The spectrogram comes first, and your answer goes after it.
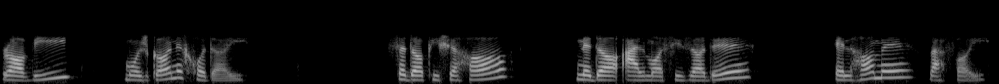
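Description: A woman's voice: mid-range voice, lively intonation, gravelly, long pauses, no room sound. A woman narrating a children's story expressively, speaking to children, on a dry, tinny recording. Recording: dry, tinny phone-like sound.

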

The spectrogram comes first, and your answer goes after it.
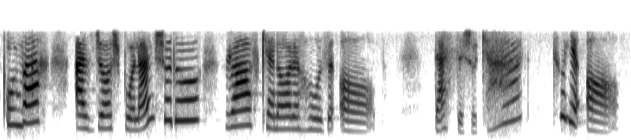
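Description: A woman's voice: sits high, very animated, no echo. A woman narrating a children's story expressively, speaking to children, on a dry, tinny recording. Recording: dry, tinny phone-like sound.

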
